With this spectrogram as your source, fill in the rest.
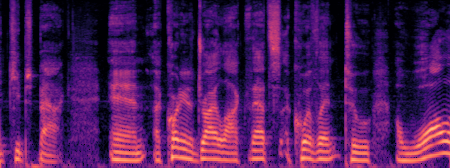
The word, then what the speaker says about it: Drylok: So go to Dry Lock, and that's spelled DRYLOK. There's no C, Dry Lock.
